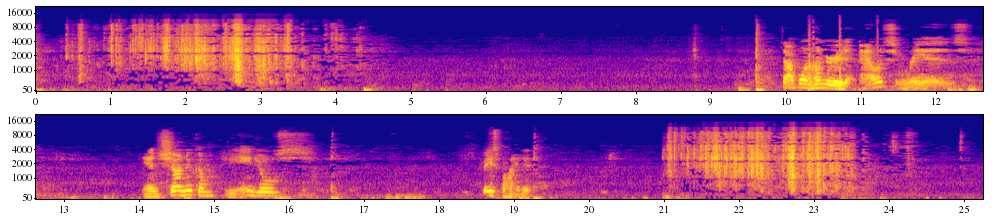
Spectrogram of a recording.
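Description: A foil wrapper crinkles and rustles as hands handle it.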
